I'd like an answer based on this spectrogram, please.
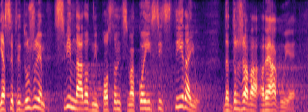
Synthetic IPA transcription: jaːse̞pɾid̪ɾuʒuje̞msʋimnaːɾo̞d̪nimpo̞slˠanit̪simako̞jiinsist̪iːɾaju | d̪ad̪r̩ʒaʋaɾeaɡujḛ

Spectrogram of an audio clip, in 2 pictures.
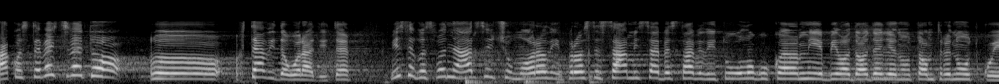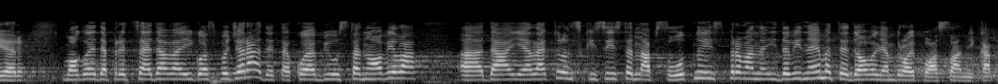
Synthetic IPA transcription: ako̞st̪e̞ʋe̞t͡ɕsʋe̞t̪o̞ː | xt̪elid̪auɾaːd̪it̪e̞ | ʋiːst̪eɡo̞spo̞d̪ineaɾsit͡ɕumo̞ːɾalipɾɾost̪osaːmisebe̞st̪aʋilit̪uulˠoɡuko̞jaʋamniːje̞biːlˠad̪o̞d̪eʎe̞naut̪o̞mt̪ɾe̞nuːt̪kujeɾ | mo̞ɡlaed̪apɾe̞t̪se̞d̪aʋaiɡo̞spo̞d͡ʑaɾad̪et̪ako̞jabiust̪ano̞ʋilˠa | d̪ajeːle̞k̚t̪ɾonskisist̪e̞ːmapsolˠut̪noispɾaʋanid̪aʋiːneːmat̪e̞d̪o̞ʋoʎanbɾo̞ːjpo̞slˠanika

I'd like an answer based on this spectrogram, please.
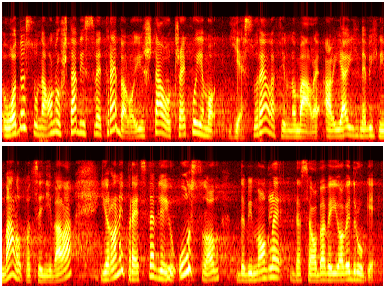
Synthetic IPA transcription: uod̪no̞sunao̞noʃt̪abisʋet̪ɾebalo̞iʃt̪ao̞t͡ʃekuje̞mo̞̰ | jɛ̰suɾelat̪iʋno̞ma̰ːlḛʔa̰lijaːjixnɛbixnimalˠo̞pot̪se̞ɲiːʋalˠajeɾo̞nepɾet̪st̪aʋʎajuʔuːslˠo̞ʋ | d̪abimo̞ɡle | d̪aseo̞baʋeio̞ʋed̪ɾuɡḛ

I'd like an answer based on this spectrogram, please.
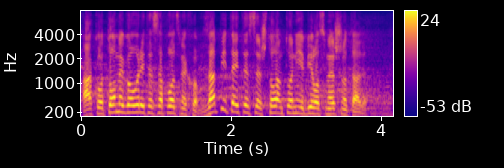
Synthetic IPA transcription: akoot̪o̞me̞ɡo̞ʋo̞ɾit̪e̞sapo̞t̪smexo̞̰mzapit̪ajt̪e̞se̞ʃt̪o̞ʋamt̪o̞ːnije̞biːlo̞smeːʃnot̪a̰d̪a̰

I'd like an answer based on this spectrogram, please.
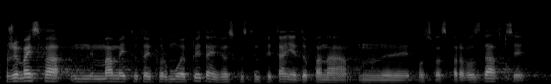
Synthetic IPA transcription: pɾɔʂɛmpaj̃st̪famamɘt̪ut̪ajfɔɾmuwɛpɘt̪aɲzvjɔ̃w̃skust̪ɘmpɘt̪aɲɛd̪ɔpana̰ | pɔswaspɾavɔzd̪aft̪sɘ

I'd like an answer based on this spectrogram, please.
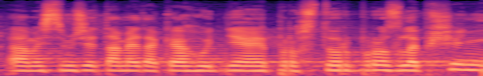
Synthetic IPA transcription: mɪslimʒɛt̪amjɛt̪akɛːɦo̞dɲɛpɾo̞st̪o̞ɾpɾo̞zlɛpʃɛɲiː

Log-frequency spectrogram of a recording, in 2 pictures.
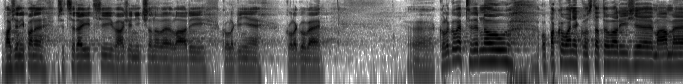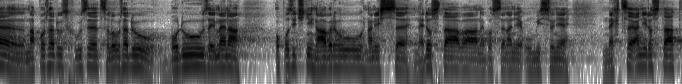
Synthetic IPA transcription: vaːʒɛniːpanɛpr̥ɛt̪sɛdajiːt͡siːvaːʒɛɲiːt͡ʃlɛno̞vɛːvlaːdɪko̞lɛɡɪɲɛko̞lɛɡo̞vɛː | ko̞lɛɡo̞vɛːpr̝̥ɛdɛmno̞wʔopako̞vaɲɛko̞nst̪at̪o̞valɪʒɛmaːmɛnapo̞r̝adusxuːzɛt͡sɛlowradu | bo̞duːzɛjmɛːna | ʔo̞po̞zɪt͡ʃɲiːxnaːvr̩ɦuːnaɲɛʃsɛnɛdo̞st̪aːvanɛbo̞sɛnaɲɛʔuːmɪsl̩ɲɛ | nɛxt͡sɛaɲɪdo̞st̪at̪

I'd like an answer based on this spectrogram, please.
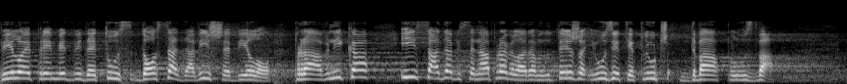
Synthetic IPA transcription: biːlˠoje̞pɾimed̪bid̪aje̞t̪uːsd̪osad̪aʋiʃebiːlo̞ | pɾaːʋnika | isad̪abise̞napɾaʋilˠaɾaʋnot̪eːʒaʔiuzet̪jekʎuːt͡ʃd̪ʋaːplusd̪ʋa̰ː

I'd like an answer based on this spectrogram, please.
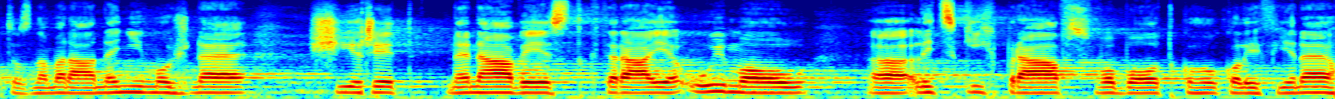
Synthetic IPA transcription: t̪oznamɛnaːnɛɲimo̞ʒnɛː | ʃiːr̝ɪt̪ | nɛnaːvɪst̪kt̪ɛɾaːjɛʔuːjmo̞w | lɪt͡skiːxpɾaːfsvo̞bo̞t̪koɦoko̞lɪfjɪnɛːɦ

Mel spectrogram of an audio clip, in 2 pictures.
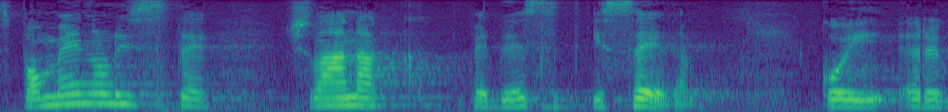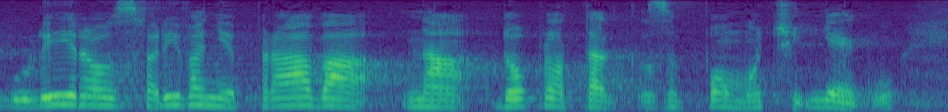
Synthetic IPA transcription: spo̞me̞ːnulist̪e̞ | t͡ʃlaːnakpe̞d̪e̞set̪ise̞ːd̪a̰m | ko̞jiɾe̞ɡuliːɾaost̪ʋaɾiːʋaɲe̞pɾaːʋanad̪o̞plˠat̪akzapo̞mo̞t͡ɕiɲe̞ɡu

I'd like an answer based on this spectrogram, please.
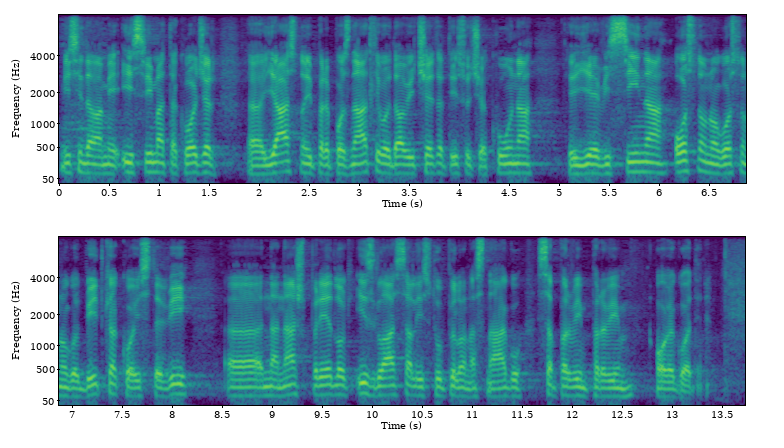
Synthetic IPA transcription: mislimd̪aʋamje̞ʔisʋimat̪ako̞ːd͡ʑe̞ɾ | jasno̞ipɾe̞po̞znat̪ʎʲiʋo̞d̪ao̞ʋit͡ʃe̞t̪ɾt̪isut͡ɕekuːna | je̞ʋisiːnao̞sno̞ʋno̞ɡo̞snoʋno̞ɡod̪̚biːt̪kako̞jist̪e̞ʋiː | nanaʃpɾjed̪lˠo̞ɡizɡlˠaːsaliːst̪uːpilo̞nasnaːɡusapr̩ʋimpr̩ʋimo̞ʋe̞ɡo̞̰d̪ḭne̞

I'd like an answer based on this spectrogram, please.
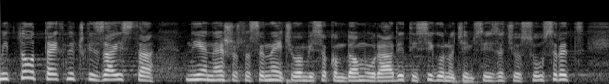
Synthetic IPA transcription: mit̪o̞ːt̪e̞xnit͡ʃkizajist̪a | nijene̞ʃt̪o̞ʃt̪o̞sene̞ːt͡ɕeuoomʋisoko̞md̪o̞muːɾaːd̪it̪isiɡuɾnot͡ɕeimseizat͡ɕiusuːsɾet̪

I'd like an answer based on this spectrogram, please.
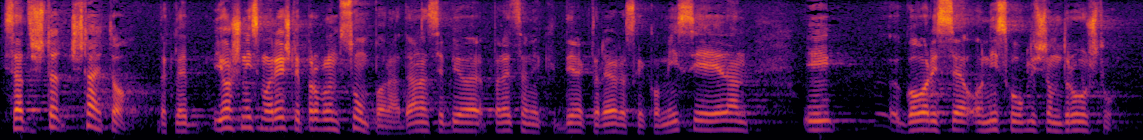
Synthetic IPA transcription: isad̪ʃt̪aʃt̪aje̞t̪o̞ː | d̪aklejo̞ʃniːsmoɾjeʃilipɾo̞ble̞msumpoɾa̰d̪anasjebiopɾet̪st̪aʋnikd̪iɾe̞k̚t̪o̞ɾe̞ʋɾo̞pske̞ko̞misije̞je̞d̪an | i | ɡo̞ʋo̞ɾise̞o̞niskouɡlit͡ʃno̞md̪ɾuːʃt̪ʋṵ

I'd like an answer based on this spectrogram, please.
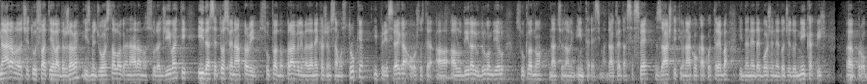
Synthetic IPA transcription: naːɾaʋno̞d̪at͡ɕe̞t̪uːsʋat̪jeːlˠad̪r̩ʒaʋe̞izme̞d͡ʑuo̞st̪aːlˠo̞ɡanaːɾaʋno̞suɾad͡ʑiːʋat̪i | id̪ase̞t̪o̞ːsʋe̞napɾaʋisuklˠad̪no̞pɾaʋilimad̪ane̞kaːʒḛmsamost̪ɾuke̞ | ipɾije̞sʋe̞ɡaʔo̞̰ʔo̞ʃt̪ost̪ḛa̰lud̪iːɾaliud̪ɾuɡo̞md̪jeːlu | suːklˠad̪no̞nat̪sio̞nalnimʔḭnt̪e̞ɾḛsima̰d̪akle̞d̪ase̞sʋe̞zaʃt̪it̪io̞nako̞ka̰ko̞t̪ɾe̞baid̪ane̞d̪ajbo̞ʒene̞d̪oːd͡ʑe̞d̪o̞nikakʋix | pɾo̰ːb

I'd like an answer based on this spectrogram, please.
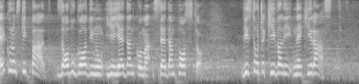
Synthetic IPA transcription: ekonomskipaːd̪ | zao̞ʋuɡo̞d̪inuje̞jed̪anko̞mased̪ampo̞st̪o̰ | ʋiːst̪eo̞t͡ʃe̞kiːʋalinekiɾaːst̪

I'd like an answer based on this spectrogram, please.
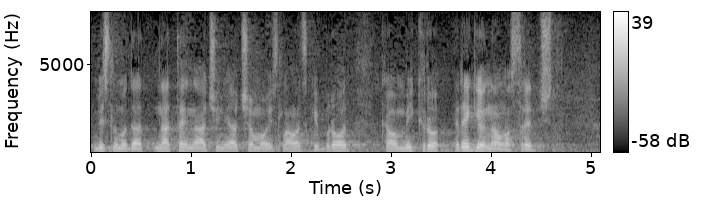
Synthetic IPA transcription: mislimo̞d̪anat̪aːjnaːt͡ʃinjat͡ʃamo̞islˠaʋanskibɾo̞ːd̪kaomikɾo̞ɾe̞ɡio̞nalˠno̞sɾe̞d̪iʃt̪e̥

